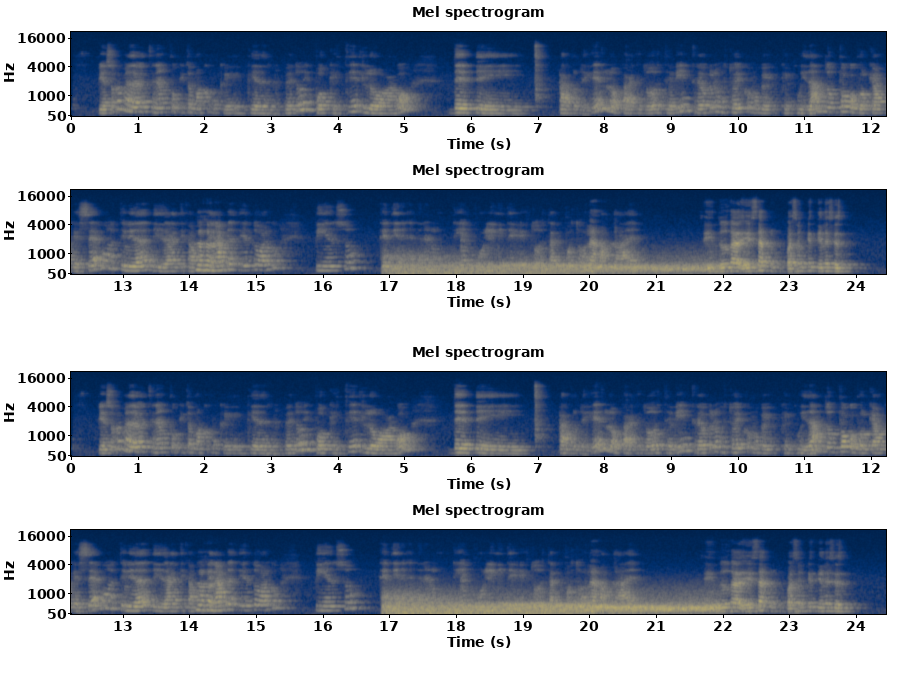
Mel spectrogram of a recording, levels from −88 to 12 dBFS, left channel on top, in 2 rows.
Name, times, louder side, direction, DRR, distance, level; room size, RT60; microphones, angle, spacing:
voice 1, 0.4-5.4 5.7-6.7 7.3-15.6 15.9-16.5 16.8-20.7, equal, 15° right, -9 dB, 1.6 m, -29 dB
voice 2, 14.1-14.5 20.0-20.5 21.7-22.6 23.0-23.8, left 2 dB, 55° left, 1 dB, 0.9 m, -24 dB
sound 1, 16.9-22.0, right 5 dB, 75° right, 0.3 m, -21 dB
4.8 x 3.5 x 2.6 m, 0.69 s
head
